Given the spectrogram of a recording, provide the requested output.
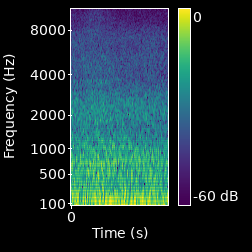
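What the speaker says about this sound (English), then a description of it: "The waves are quite substantial, but not huge." Waves breaking on a winter beach at Mount's Bay, Cornwall, a steady dense roar of surf, continuous and broadband with some wind noise.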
